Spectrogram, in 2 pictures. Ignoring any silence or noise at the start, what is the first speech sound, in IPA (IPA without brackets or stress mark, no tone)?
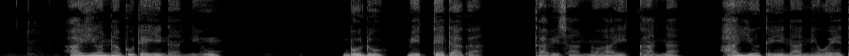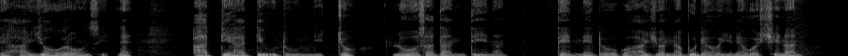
h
